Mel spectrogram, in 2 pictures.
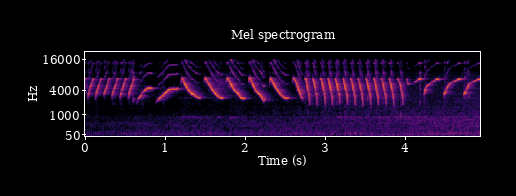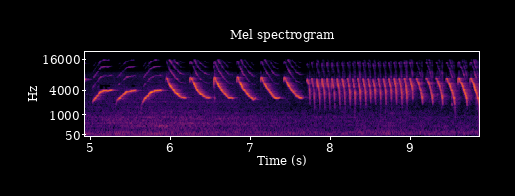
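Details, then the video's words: Canary singing a rapid varied song: repeated downward-sweeping whistled notes alternating with fast buzzy trills, phrases changing every second or two, high-pitched and continuous. "The Most Beautiful Canary Singing"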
